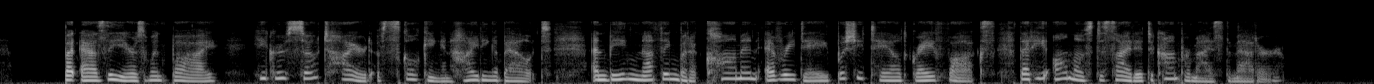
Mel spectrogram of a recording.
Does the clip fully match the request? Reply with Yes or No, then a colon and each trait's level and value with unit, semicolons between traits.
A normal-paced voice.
Yes: average, 155 wpm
